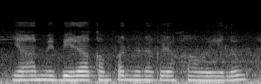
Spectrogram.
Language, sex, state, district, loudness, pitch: Hindi, female, Arunachal Pradesh, Papum Pare, -14 LUFS, 100 Hz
